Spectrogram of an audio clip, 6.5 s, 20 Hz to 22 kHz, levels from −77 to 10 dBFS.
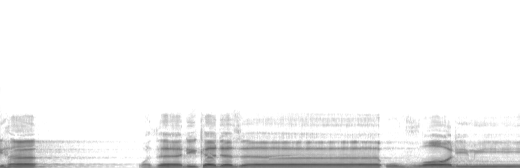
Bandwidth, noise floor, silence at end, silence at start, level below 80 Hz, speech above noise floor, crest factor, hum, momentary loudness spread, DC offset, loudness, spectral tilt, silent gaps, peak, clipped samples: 7.4 kHz; -60 dBFS; 0 s; 0 s; -68 dBFS; 38 dB; 16 dB; none; 10 LU; under 0.1%; -22 LUFS; -6.5 dB/octave; none; -8 dBFS; under 0.1%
